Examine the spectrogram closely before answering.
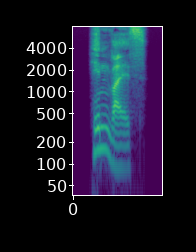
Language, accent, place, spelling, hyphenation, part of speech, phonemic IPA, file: German, Germany, Berlin, Hinweis, Hin‧weis, noun, /ˈhɪnvaɪ̯s/, De-Hinweis.ogg
- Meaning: 1. hint; clue; pointer; an act or thing which makes someone aware of something 2. evidence, cue 3. advice, instruction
